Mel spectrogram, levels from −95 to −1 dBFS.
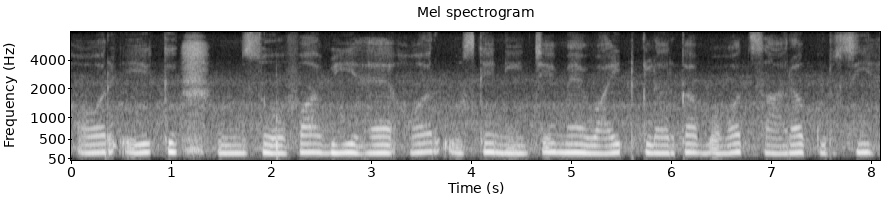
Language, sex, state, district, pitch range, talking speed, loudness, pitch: Hindi, female, Jharkhand, Deoghar, 180-200 Hz, 110 wpm, -16 LUFS, 190 Hz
